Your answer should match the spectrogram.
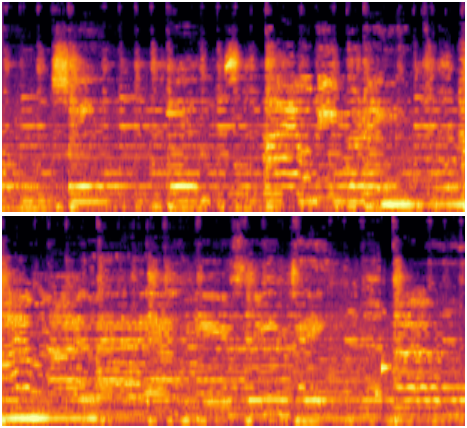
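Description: Closing music: a pop song with a sung melody over sustained accompaniment.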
